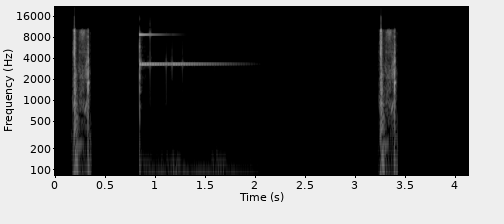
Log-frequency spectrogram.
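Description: Animated subscribe-button sound effects: a short click near the start and another about three seconds later. Just under a second in, a single bright bell ding rings out and fades over about a second, the notification-bell chime.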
